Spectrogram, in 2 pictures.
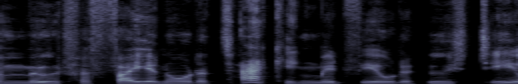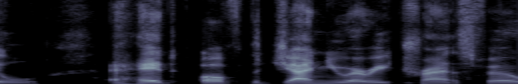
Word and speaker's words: Guus Til: West Ham can finally replace Jesse Lingard with move for Guus Til. Yes, it's. I know it's a G, ladies and gentlemen, but in Holland it's pronounced as a H.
